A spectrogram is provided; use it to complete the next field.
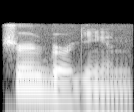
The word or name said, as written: Schoenbergian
